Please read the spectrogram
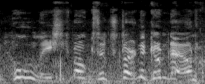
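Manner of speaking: high surprised exclaim; startled by the downpour. Real, not acted. Farmer caught in a sudden downpour, surprised.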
